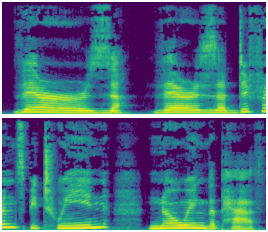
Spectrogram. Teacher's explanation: 美音版呢我们注意 There's 卷舌卷回来之后再去加 z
